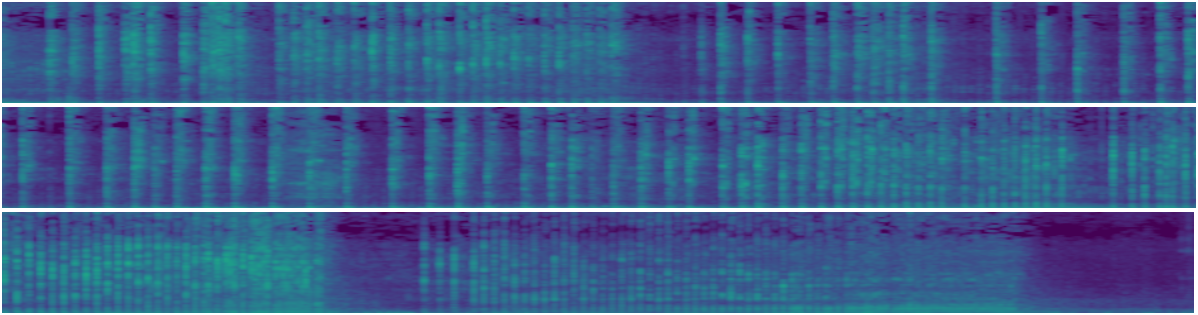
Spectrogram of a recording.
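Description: An engine running with rapid, even firing pulses; it revs up, rising in pitch, about three quarters of the way through, then falls away near the end.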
